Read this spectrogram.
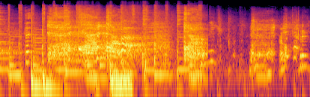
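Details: An adult woman coughing in an acted drama scene over background music: several sharp, dry, staged coughs.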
